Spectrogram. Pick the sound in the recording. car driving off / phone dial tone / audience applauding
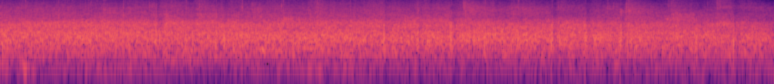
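audience applauding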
